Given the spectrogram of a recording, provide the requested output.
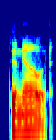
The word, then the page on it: denote: American English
